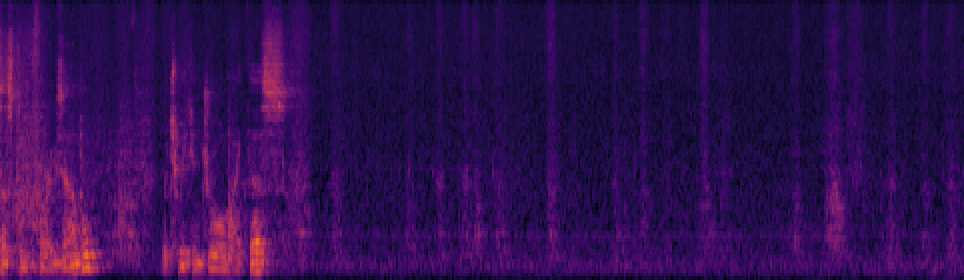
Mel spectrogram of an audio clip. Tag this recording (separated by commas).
Speech, Writing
